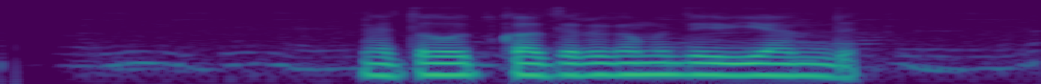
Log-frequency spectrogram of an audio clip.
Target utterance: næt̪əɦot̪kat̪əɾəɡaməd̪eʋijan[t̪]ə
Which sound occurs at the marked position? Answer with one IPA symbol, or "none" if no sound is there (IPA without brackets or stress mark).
d̪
